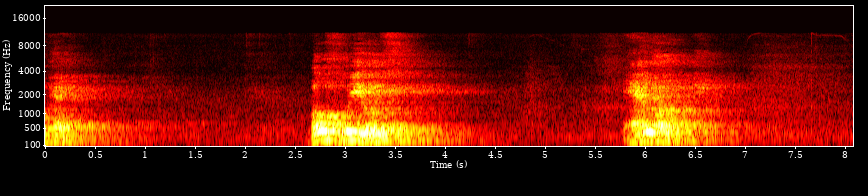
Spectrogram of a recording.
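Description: A man speaks through a microphone in a large echoing hall, in short phrases with pauses.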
